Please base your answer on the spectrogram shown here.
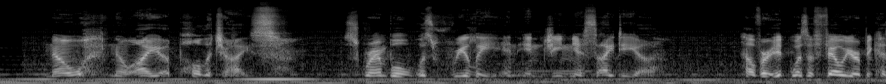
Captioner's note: sighs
